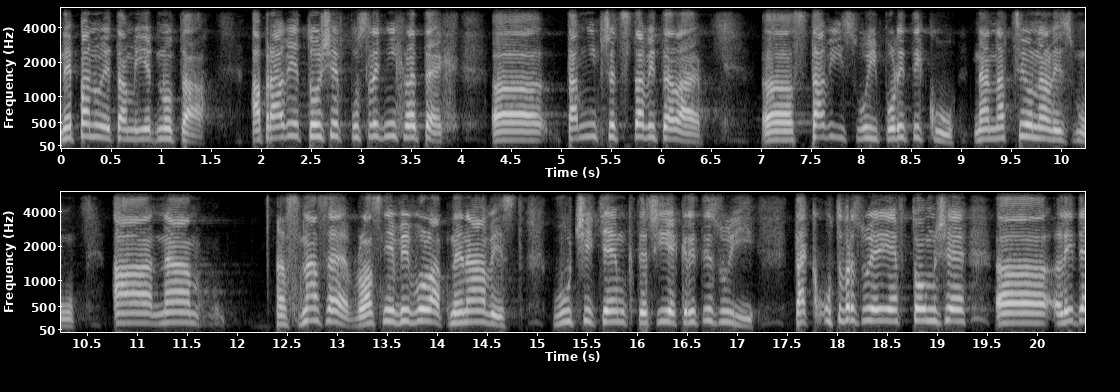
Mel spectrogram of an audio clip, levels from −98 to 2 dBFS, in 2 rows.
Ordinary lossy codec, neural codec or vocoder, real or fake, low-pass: Opus, 24 kbps; none; real; 5.4 kHz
